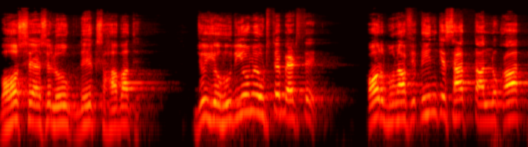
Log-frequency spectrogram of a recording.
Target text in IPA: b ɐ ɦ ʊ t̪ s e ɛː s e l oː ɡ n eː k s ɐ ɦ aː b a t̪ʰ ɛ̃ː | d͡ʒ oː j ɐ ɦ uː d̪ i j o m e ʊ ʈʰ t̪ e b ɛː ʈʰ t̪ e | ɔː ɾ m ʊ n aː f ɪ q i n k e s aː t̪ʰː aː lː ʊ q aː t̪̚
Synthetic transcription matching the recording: b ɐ ɦ ʊ t̪ s e ɛː s e l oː ɡ n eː k s ɐ ɦ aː b a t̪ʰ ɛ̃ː | d͡ʒ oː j ɐ ɦ uː d̪ i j õ m ẽ ʊ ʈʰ t̪ e b ɛː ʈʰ t̪ e | ɔː ɾ m ʊ n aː f ɪ q iː n k e s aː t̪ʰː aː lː ʊ q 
